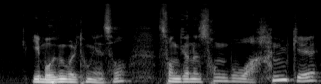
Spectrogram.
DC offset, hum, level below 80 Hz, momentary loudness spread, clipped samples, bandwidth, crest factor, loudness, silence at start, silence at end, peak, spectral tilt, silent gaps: under 0.1%; none; -46 dBFS; 15 LU; under 0.1%; 14 kHz; 18 dB; -22 LUFS; 0.35 s; 0.05 s; -4 dBFS; -8 dB/octave; none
